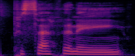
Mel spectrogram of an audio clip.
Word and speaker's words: Persephony: In case you're not aware, because this is obviously an audio format, it's Persephone, P-E-R-S-E-P-H-O-N-Y, which is not how you correctly spell it, but my government name ends in a Y.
